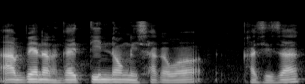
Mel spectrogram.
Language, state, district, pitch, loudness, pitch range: Kokborok, Tripura, Dhalai, 110 Hz, -20 LUFS, 105-110 Hz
